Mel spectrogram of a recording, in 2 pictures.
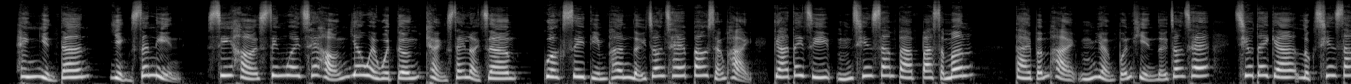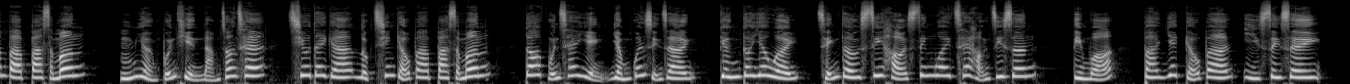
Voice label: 女 促销; 思贺声威车行

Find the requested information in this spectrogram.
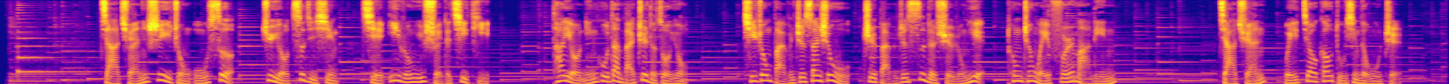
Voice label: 男 专题; 甲醛的危害

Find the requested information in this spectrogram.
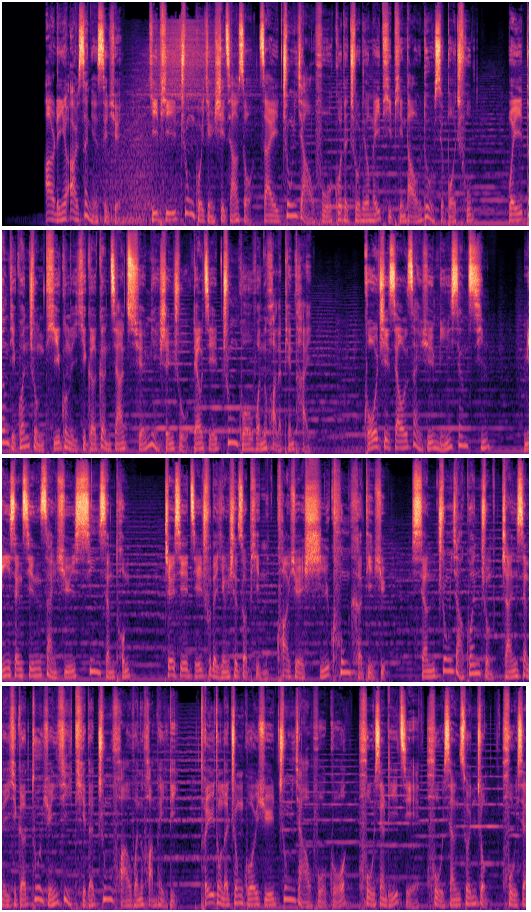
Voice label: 男 新闻播报

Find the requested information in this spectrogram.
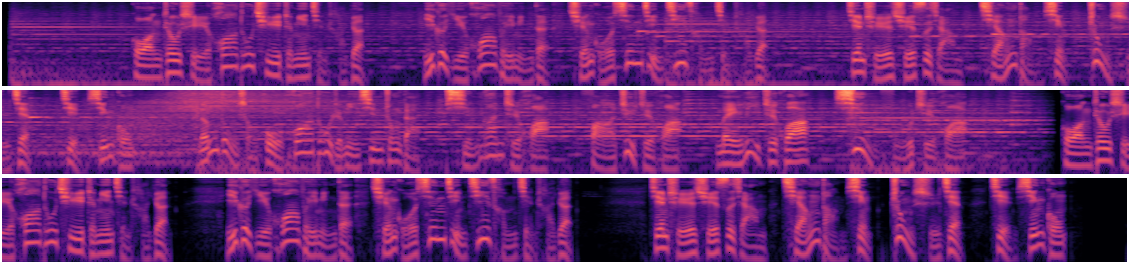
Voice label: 男 宣传片; 花都检察

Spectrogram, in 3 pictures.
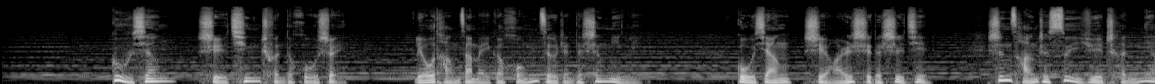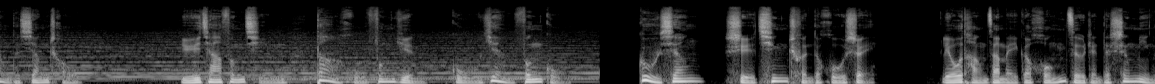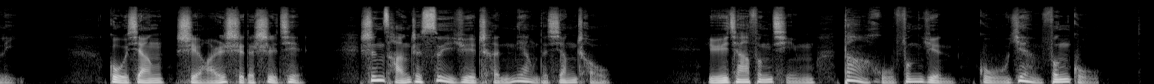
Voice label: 男 宣传片; 洪泽湖

